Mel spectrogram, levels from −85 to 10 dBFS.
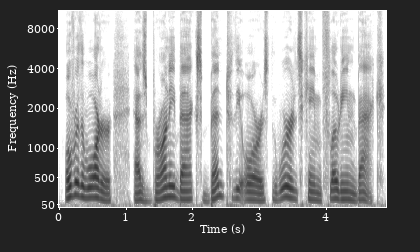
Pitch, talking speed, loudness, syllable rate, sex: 140 Hz, 185 wpm, -19 LUFS, 4.4 syllables/s, male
